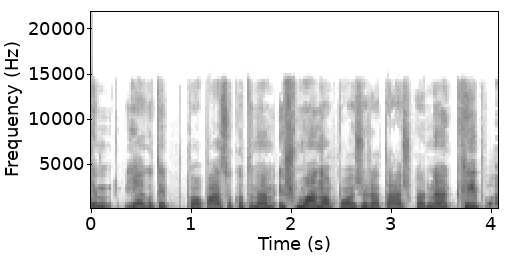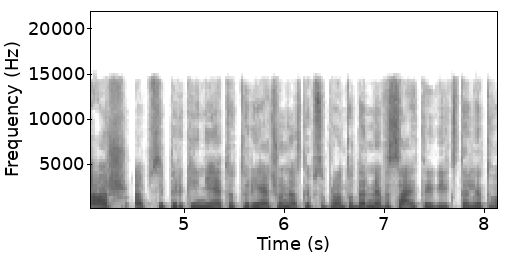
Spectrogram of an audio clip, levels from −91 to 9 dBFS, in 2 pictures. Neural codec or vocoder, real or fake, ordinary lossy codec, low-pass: none; real; AAC, 64 kbps; 14.4 kHz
